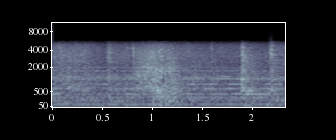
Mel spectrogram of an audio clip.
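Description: Packing-line machinery and conveyor humming steadily, with a swell of cardboard-case handling noise about halfway through and a sharp click near the end.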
